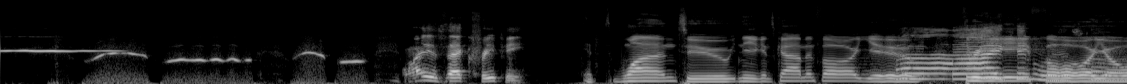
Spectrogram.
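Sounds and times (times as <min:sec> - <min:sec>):
whistled tune imitating a creature's whistle: 0:00.0 - 0:03.8
speech: 0:04.0 - 0:11.2.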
